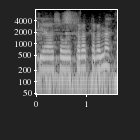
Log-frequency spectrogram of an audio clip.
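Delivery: hushed, soft sneaking voice; whispering while hiding. Pretend. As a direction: keep it down so Granny won't hear. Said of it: "Dahan-dahan lang po, guys. Baka marinig tayo".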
